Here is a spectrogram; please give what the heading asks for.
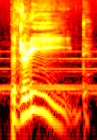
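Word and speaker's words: Bríd: with a la e breed similar to the English word breed but the final D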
